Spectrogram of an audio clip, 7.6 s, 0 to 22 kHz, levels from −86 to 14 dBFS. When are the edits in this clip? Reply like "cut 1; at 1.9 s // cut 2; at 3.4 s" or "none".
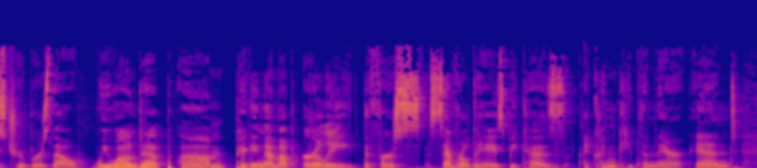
cut 1; at 5.8 s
